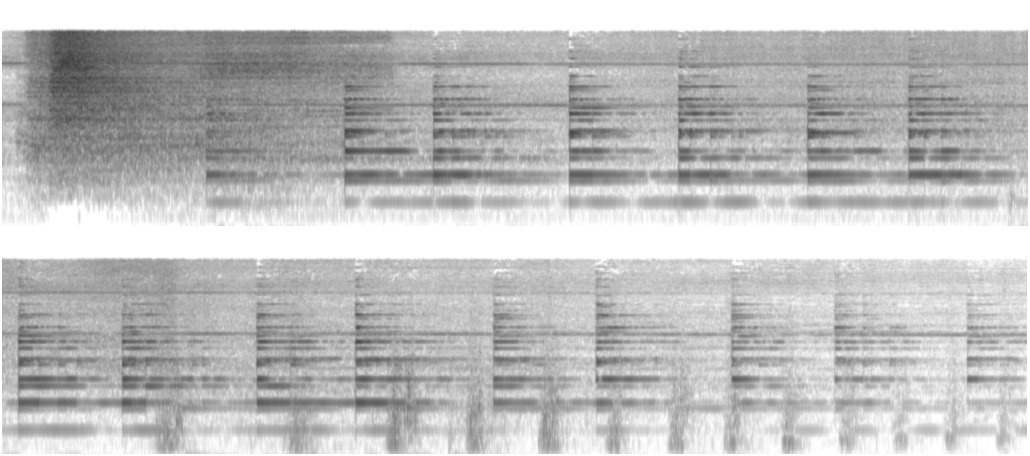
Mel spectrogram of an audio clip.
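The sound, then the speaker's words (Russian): An old steam locomotive lets out a loud hiss of exhaust steam, then many evenly spaced, ringing metallic clanks with a bell-like tone, each fading quickly. “Старенький паровозик выпустил белые клубы отработанного пара, сипло свистнул, лязнули сцепы вагонов.”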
